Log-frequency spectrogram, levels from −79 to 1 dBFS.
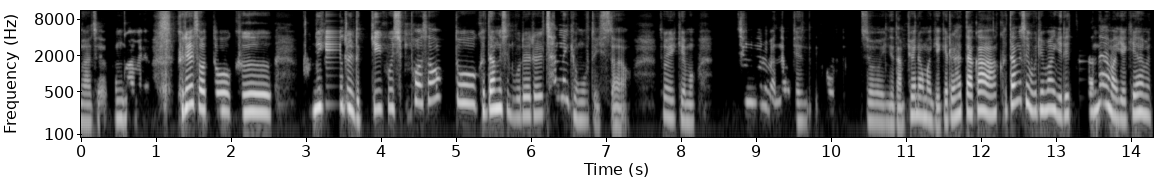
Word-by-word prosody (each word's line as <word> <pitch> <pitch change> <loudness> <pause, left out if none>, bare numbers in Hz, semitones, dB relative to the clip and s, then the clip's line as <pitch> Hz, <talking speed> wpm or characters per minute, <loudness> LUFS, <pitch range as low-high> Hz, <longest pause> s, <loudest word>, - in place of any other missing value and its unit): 맞아요. 155 -1 -6
공감해요. 180 - -7 0.4
그래서 275 0 +6
또 245 -1 +1
그 230 -1 +2 0.5
분위기를 290 0 +3
느끼고 260 +9 +1
싶어서 355 +7 +1 0.2
또 330 -3 0
그 245 - -3
당시 260 0 +5
노래를 205 +2 -3
찾는 390 - 0
경우도 170 - -8
있어요. - - -4 0.4
저 200 - -6
이렇게 180 -2 -4
뭐 155 -1 -8 0.5
친구를 330 -3 -7
만나고 180 0 -8
쟤네들이 165 -1 -12
거기서 165 -1 -16
또 - - -35
저 160 -2 -6
인제 150 -1 -8
남편하고 200 +9 -2
막 180 -2 -4
얘기를 170 +7 -2
하다가 225 0 +4
"그 - - -9
당시에 330 +1 +4
우리 250 -1 -1
막 260 -3 +1
이랬잖아." 305 - -3
막 195 -6 +1
얘기하면 215 +4 -1
230 Hz, 360 characters per minute, -19 LUFS, 180-290 Hz, 0.5 s, 그래서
